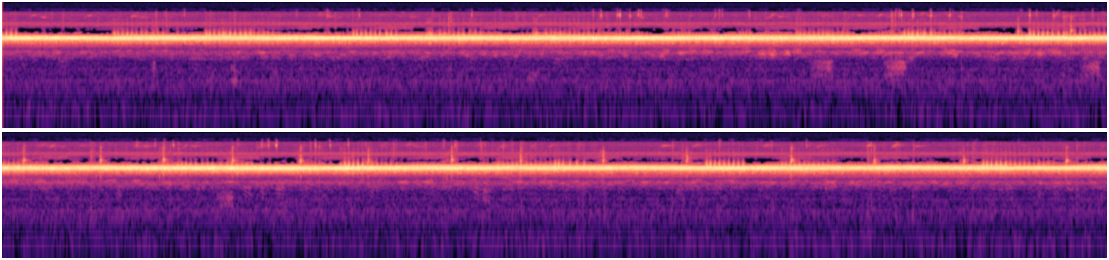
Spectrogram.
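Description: Night chorus of insects, a steady high-pitched trill, with a few short lower calls around the middle.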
